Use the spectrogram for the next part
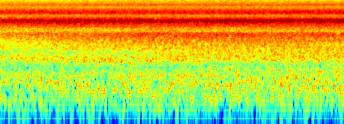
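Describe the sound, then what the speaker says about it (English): The double waterfall at Minneopa State Park, Minnesota, roars in a dense, continuous rush of falling water, loud and unbroken with no voices. "I just wanted to share with you the double waterfall that's here."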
